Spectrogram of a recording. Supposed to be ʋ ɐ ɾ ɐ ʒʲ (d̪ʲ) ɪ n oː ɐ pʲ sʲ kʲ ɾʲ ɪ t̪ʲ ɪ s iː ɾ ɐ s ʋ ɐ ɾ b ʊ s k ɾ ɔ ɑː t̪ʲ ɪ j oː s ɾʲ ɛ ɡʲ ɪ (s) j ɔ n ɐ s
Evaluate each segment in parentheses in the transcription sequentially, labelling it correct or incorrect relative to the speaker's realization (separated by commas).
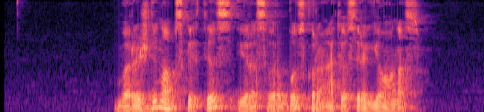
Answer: correct, incorrect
